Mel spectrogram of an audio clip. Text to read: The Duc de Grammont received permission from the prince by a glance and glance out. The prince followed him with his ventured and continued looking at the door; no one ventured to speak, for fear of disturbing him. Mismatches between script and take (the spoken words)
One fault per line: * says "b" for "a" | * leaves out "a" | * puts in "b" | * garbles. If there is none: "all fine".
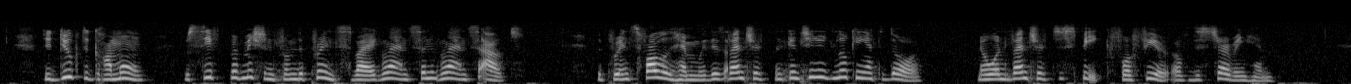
all fine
